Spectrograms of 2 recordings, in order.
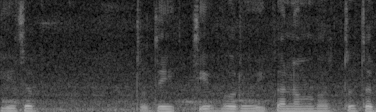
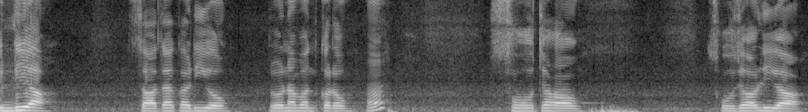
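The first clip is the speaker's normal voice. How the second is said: stern scolding; 2 semitones higher, 13 dB louder than usual. Acted. Parent scolds again.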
